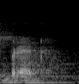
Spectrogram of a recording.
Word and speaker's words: bread: In our example number one, this word is bread. Bread, meaning that a is not pronounced.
